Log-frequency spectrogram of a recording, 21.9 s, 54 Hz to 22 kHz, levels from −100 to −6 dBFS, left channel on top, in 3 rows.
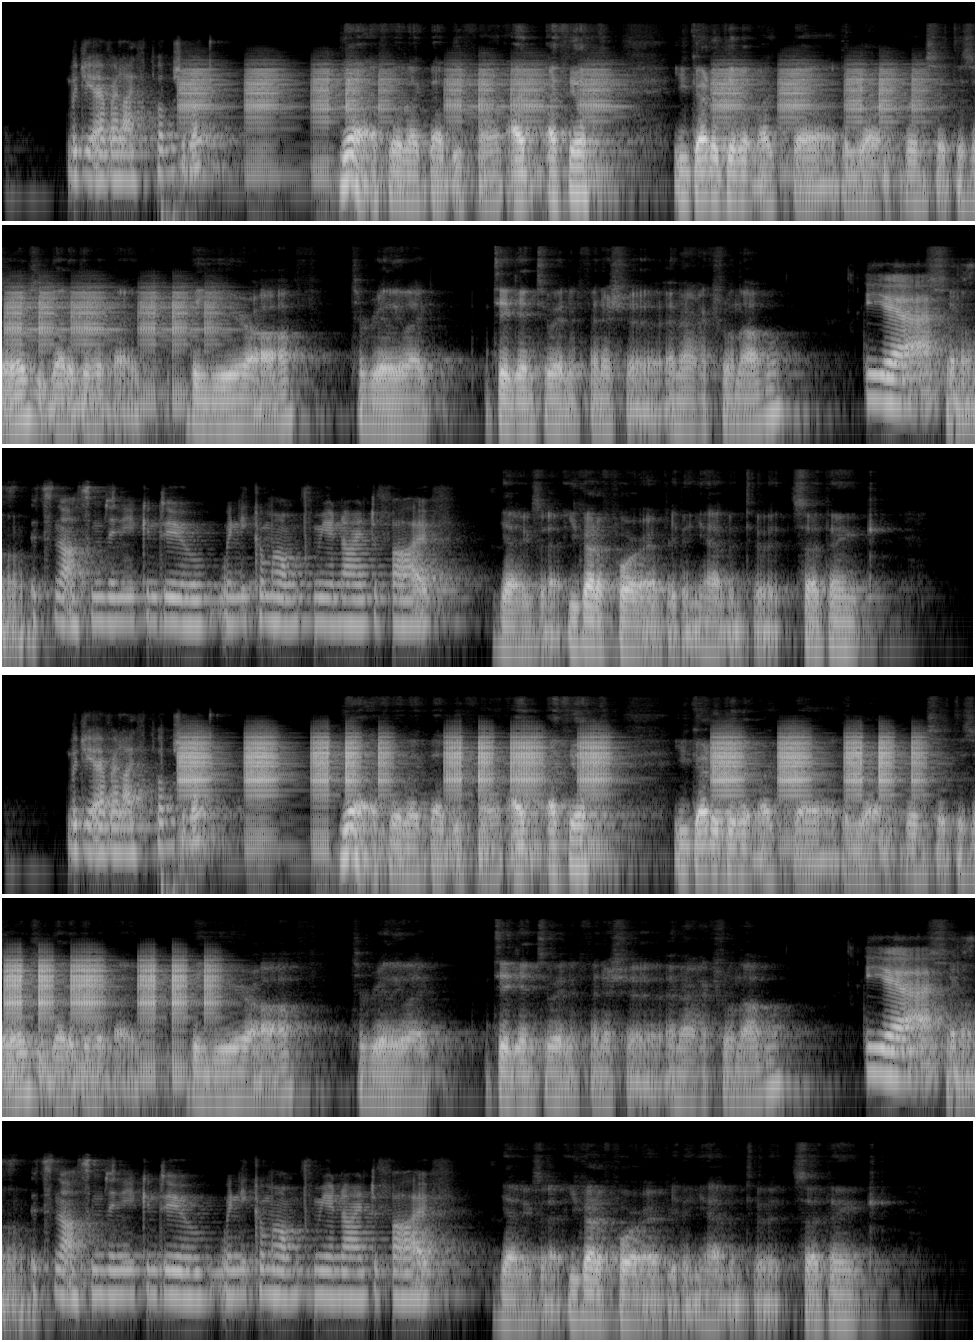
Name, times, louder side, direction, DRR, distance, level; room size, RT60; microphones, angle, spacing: voice 1, 0.5-1.5 13.8-14.3 15.0-17.8, equal, ahead, 6 dB, 0.7 m, -38 dB
sound 1, 1.2-2.9 3.3-4.6 5.3-6.9 7.3-8.9, right 8 dB, 65° right, 0.6 m, -33 dB
voice 2, 2.5-8.3 8.7-9.5 9.9-10.5 11.0-13.1 14.3-14.8 18.3-21.0, left 2 dB, 25° left, 7 dB, 0.3 m, -36 dB
15.0 x 13.0 x 2.5 m, 0.87 s
head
